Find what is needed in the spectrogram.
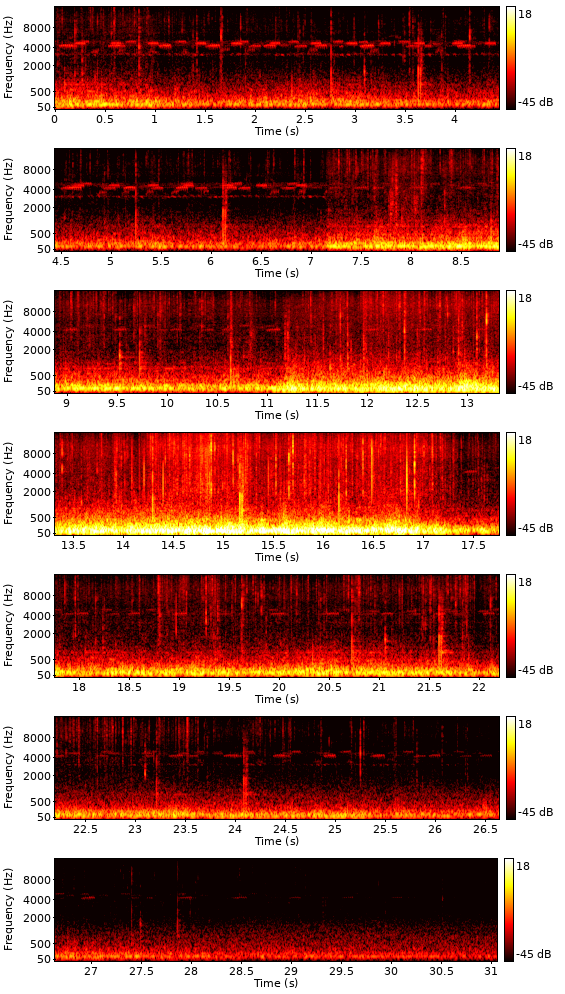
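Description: Fire burning a paper offering in a metal barrel: crackling and rushing that swells to a loud peak around the middle and cuts off suddenly, then a quieter crackle that fades away. A faint high pulsing chirr runs under the quieter stretches.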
